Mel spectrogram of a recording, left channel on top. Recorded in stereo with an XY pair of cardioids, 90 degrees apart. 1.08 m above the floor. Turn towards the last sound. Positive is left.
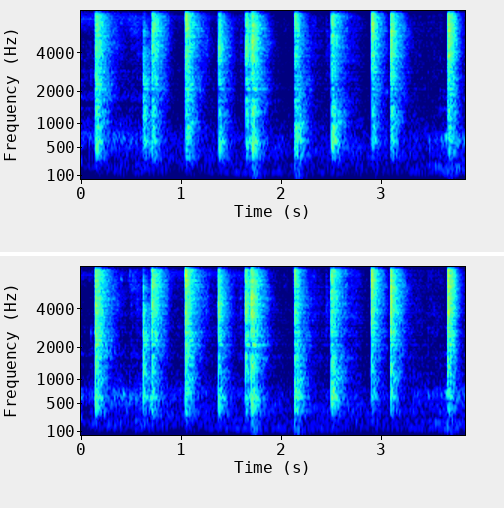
turn(degrees=-70)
